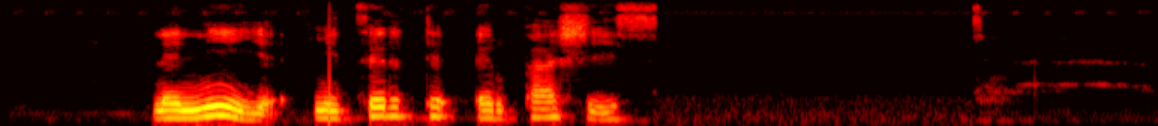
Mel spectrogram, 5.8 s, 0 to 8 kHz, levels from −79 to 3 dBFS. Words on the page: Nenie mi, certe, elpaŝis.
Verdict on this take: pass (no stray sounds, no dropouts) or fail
pass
